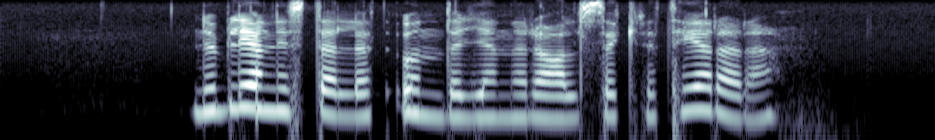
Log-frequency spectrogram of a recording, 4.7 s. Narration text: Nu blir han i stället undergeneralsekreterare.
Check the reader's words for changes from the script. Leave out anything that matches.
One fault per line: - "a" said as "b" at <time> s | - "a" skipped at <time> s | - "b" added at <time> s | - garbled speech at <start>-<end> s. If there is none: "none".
none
